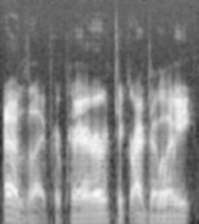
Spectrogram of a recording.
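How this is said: It is said in a flat, robotic computer voice.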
